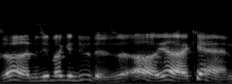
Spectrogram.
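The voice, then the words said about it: Imitation of basketball player Keegan. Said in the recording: “I always do my Keegan voice, my Deuce Mason Keegan voice”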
